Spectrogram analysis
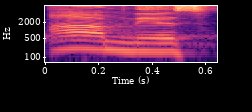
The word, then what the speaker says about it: Omni: And in the comment section of that video, you guys pointed out that it's actually pronounced Omnis, which does make a lot of sense. However, I've been pronouncing it Omni Ones ever since it made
